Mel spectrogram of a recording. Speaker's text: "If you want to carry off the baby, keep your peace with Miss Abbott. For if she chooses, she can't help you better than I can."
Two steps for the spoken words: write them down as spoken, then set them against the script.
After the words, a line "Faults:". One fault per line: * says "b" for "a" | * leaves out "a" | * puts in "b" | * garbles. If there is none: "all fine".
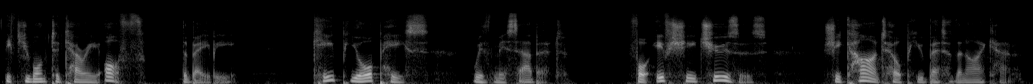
"If you want to carry off the baby, keep your peace with Miss Abbott. For if she chooses, she can't help you better than I can."
Faults:
all fine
